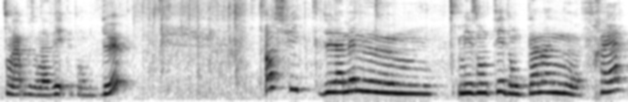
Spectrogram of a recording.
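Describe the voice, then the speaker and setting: A woman's voice: sits high, takes it slowly, long pauses. A young woman chatting casually through an unboxing, hesitant and full of fillers. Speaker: book and tea vlogger. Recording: echoey room with faint hiss.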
